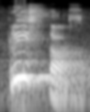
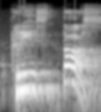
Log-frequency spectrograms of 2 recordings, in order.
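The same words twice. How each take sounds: First: The pitch does not rise on the last syllable. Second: The pitch rises on the last syllable. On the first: The speaker calls it wrong. "bukan Kristos" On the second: The speaker calls it right. "jadi dibaca Kristos, Naik bagian tosnya"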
